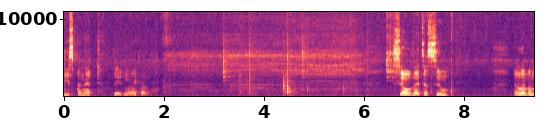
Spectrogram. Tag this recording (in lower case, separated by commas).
inside a small room, speech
